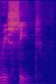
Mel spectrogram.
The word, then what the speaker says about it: receipt: represent silent letters like the italic silent p in receipt vowels are a e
